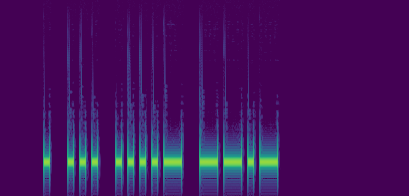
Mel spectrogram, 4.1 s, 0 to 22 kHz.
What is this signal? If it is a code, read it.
Morse code, heard as a keyed tone, about 21 wpm, 700 Hz. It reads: ES4Q
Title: DXCC-100 Call Signs - 4 Characters - Repeated 2x - 20wpm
